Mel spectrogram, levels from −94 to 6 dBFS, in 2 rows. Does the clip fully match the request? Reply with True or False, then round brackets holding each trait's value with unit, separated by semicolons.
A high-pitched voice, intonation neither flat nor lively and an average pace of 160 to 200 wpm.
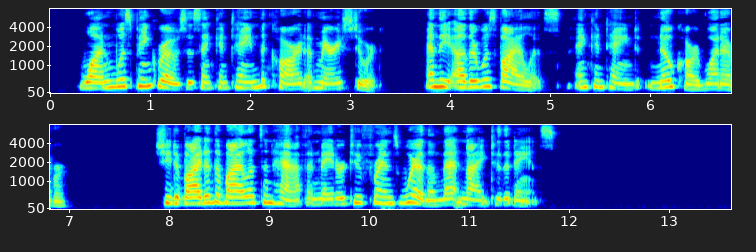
True (225 Hz; 4.1 semitones; 170 wpm)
